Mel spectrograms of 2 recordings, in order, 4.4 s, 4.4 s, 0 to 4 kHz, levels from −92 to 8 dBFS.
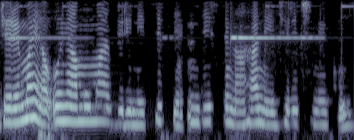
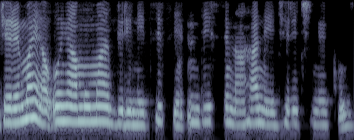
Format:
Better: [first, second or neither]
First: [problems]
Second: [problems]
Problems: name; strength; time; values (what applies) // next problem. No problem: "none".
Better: second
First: noise reduction (classical method spectral subtraction)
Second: none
